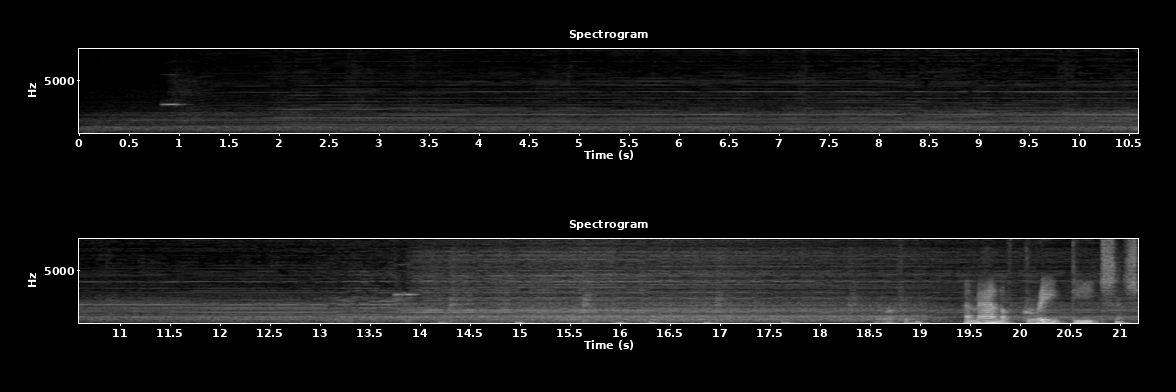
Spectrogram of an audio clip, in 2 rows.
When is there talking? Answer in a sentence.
You can hear the talking from 18.6 to 21.1 s.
